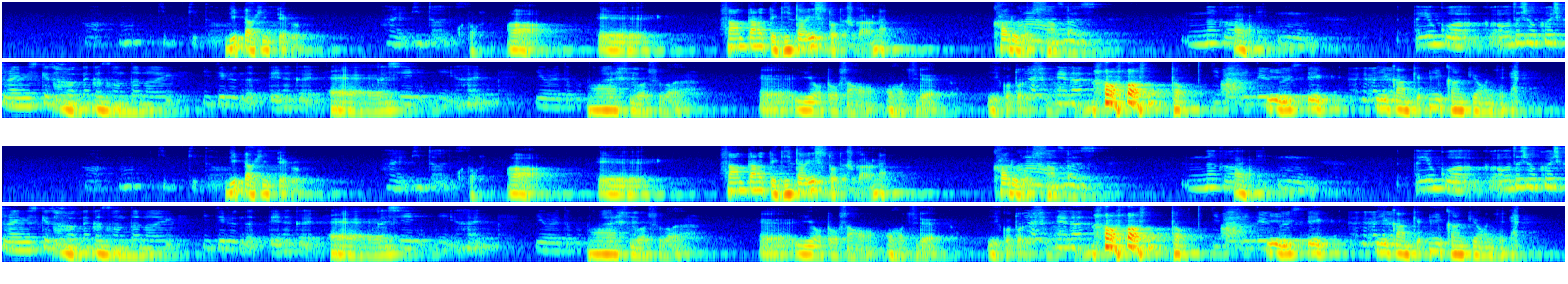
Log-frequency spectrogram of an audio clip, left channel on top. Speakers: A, on the right; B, on the left.
A: あ、あギ、ギターギター
B: ギター弾いてる
A: はい、ギターです。
B: お父さん。ああ、ええサンタナってギタリストですからね。
A: <laughs>
B: カルロス・
A: ああ、
B: サンタナってい
A: そうです。なんか、
B: う。うん、
A: い、うん。あ、よくは、くあ私は詳しくないんですけど、
B: うん、
A: <laughs> なんかサンタナ弾いてるんだって、
B: うん。うん
A: なんか
B: ええ
A: 昔に、はい、言われたことがある。
B: ああ、すごい、すごい。えーいいお父さんをお持ちでいいことですよ。
A: <laughs>
B: <laughs> 本当、
A: ギター弾いてる同士で。
B: いい、いい、
A: <laughs>
B: いい環境、いい環境に、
